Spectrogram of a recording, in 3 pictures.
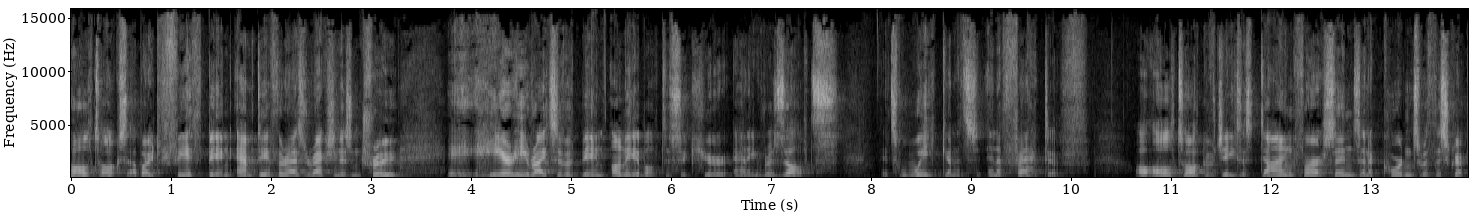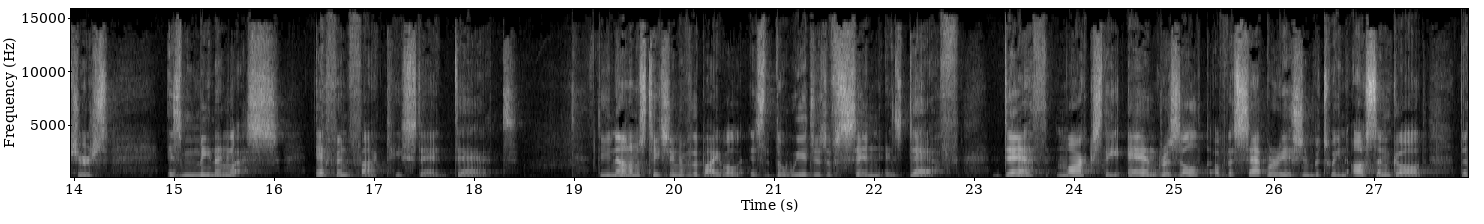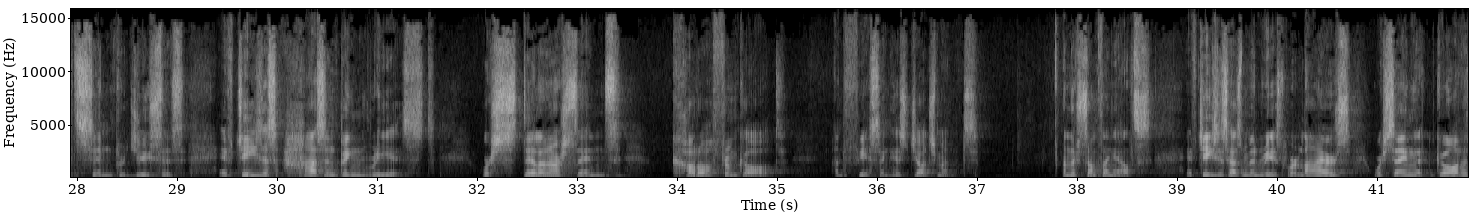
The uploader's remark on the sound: the recording of the Bible reading and sermon from our Easter Sunday morning service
